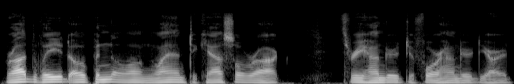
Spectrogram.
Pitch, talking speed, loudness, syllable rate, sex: 95 Hz, 165 wpm, -19 LUFS, 4.5 syllables/s, male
